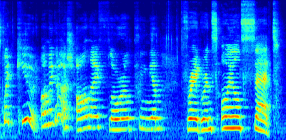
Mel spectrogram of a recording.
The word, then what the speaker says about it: Auelife: So, um, All Life Store is the sponsor for tonight's live and that is spelled as a U E L I F E.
